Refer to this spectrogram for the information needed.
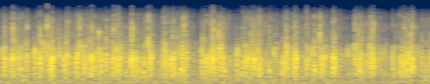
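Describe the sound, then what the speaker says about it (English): Clapping from an audience at an outdoor wreath laying ceremony, honoring Glenwood Burley and his committee: a steady, even patter of many hands at moderate volume, with no speech. "Let's give him a round of applause and his committee."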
